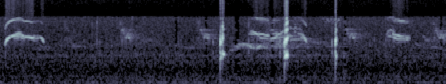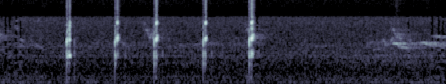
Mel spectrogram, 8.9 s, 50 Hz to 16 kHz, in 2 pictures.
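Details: Common kestrel nestlings during their first meal at Théding on 23 May 2022; faint high wavering whistles at the start and end, with a series of sharp clicks in between, about six in quick succession.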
